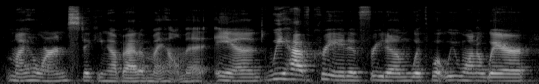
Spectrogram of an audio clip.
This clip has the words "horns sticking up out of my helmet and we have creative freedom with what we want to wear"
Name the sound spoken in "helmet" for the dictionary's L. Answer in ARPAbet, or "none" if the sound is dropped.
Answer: L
